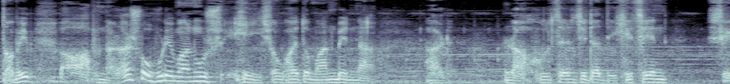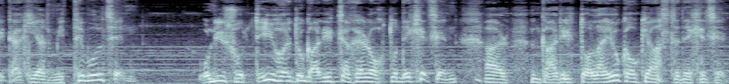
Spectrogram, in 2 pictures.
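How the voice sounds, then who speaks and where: An actor playing a deferential, superstitious village servant, humble and respectful, in a horror audio drama. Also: male voice, mid-range voice, animated, measured pace, natural voice. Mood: earnest, ominous. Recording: loud music over the voice.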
